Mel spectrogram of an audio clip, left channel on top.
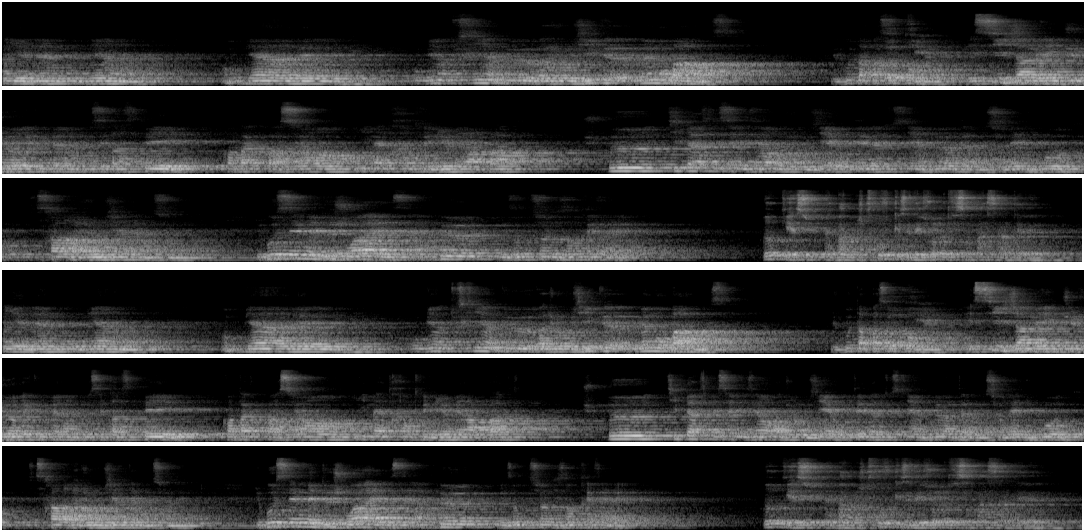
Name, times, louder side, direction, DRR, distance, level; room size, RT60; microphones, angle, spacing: voice 1, 0.0-1.4 2.2-3.8 4.1-7.2 8.3-9.3 9.6-12.7 13.0-16.0 16.6-21.5 22.0-23.6 24.2-27.9, right 1 dB, 40° right, -3 dB, 0.4 m, -24 dB
voice 2, 8.8-9.3 10.3-10.9 24.9-25.0 29.2-32.0, left 1 dB, 50° left, -4 dB, 0.5 m, -28 dB
5.3 x 2.3 x 2.3 m, 2.7 s
head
